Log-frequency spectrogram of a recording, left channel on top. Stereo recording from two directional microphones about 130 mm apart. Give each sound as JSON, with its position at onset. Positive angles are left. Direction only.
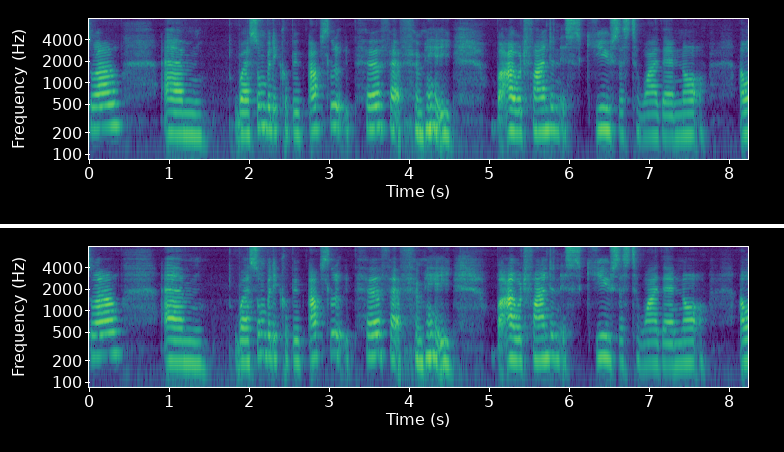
{"t": 0.0, "sound": "speech", "side_deg": 25}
